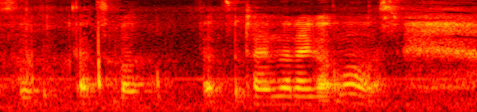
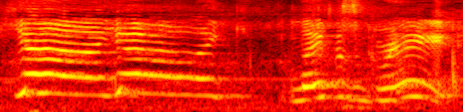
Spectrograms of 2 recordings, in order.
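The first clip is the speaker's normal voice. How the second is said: put-on much higher, slower, sing-song carefree kid; 4 dB louder, much slower than usual. Mimicking her younger self running round the supermarket, giddy and high. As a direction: play the giddy little girl without a worry.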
